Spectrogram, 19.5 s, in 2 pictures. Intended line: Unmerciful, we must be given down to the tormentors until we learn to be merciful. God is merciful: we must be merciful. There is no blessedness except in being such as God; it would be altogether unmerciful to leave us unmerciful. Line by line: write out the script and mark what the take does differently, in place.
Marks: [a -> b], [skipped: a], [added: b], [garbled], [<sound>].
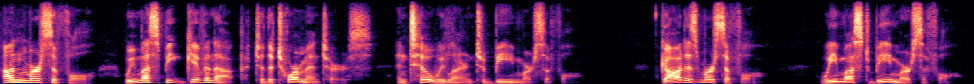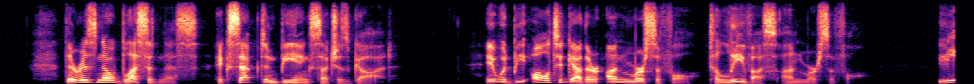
Unmerciful, we must be given [down -> up] to the tormentors until we learn to be merciful. God is merciful: we must be merciful. There is no blessedness except in being such as God; it would be altogether unmerciful to leave us unmerciful. [laugh]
